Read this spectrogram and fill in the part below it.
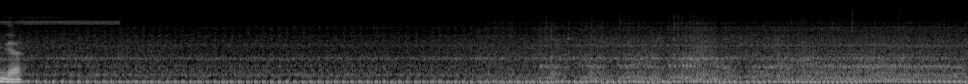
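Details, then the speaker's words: Honda Vario 110 FI scooter after seized, broken front CVT pulley, test-run with CVT cover held by one bolt after fitting correct-length bushing: even low drone, smooth, no scraping or rubbing; wrong-length bushing was the cause. "Oke, suaranya halus dan tidak ada suara gesekan."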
